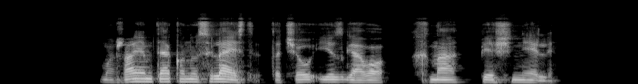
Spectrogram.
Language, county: Lithuanian, Kaunas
